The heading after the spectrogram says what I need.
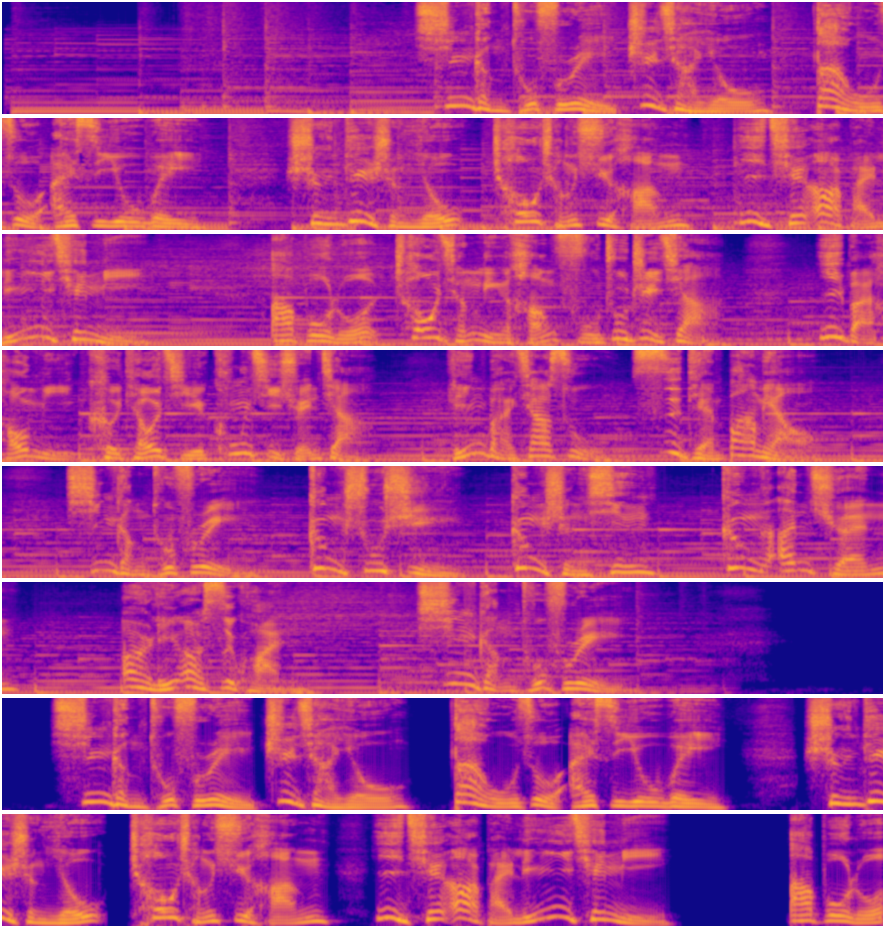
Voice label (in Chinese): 品质广告科技时尚; 新岚图汽车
